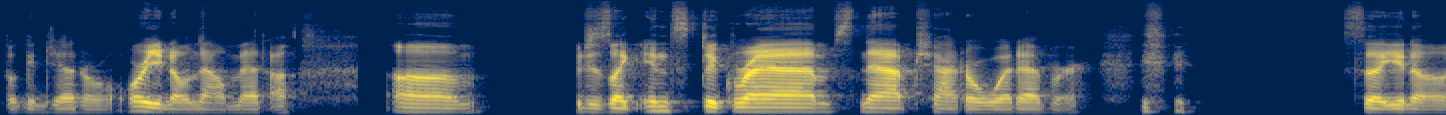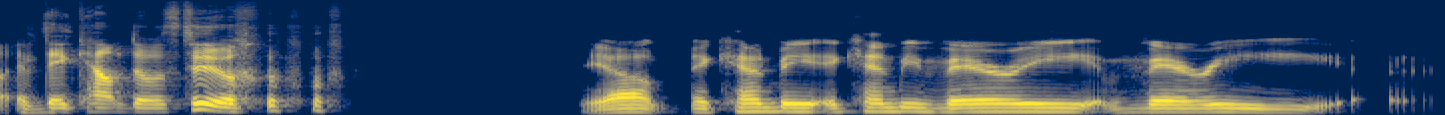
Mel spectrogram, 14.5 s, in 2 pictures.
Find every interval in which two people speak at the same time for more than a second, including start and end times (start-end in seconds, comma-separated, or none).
none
